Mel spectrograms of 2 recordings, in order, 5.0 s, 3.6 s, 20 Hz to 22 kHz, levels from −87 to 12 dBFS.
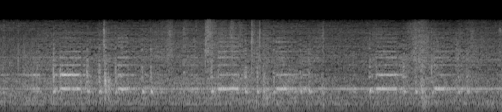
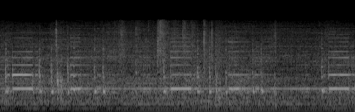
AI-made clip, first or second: first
